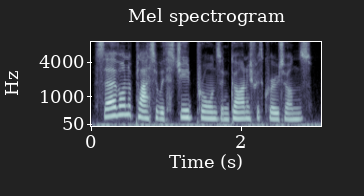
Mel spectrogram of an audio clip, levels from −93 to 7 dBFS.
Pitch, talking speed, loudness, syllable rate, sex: 205 Hz, 215 wpm, -19 LUFS, 5.5 syllables/s, female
